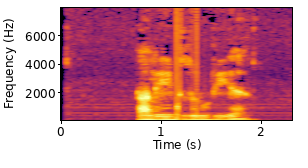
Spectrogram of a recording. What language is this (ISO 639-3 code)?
gju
